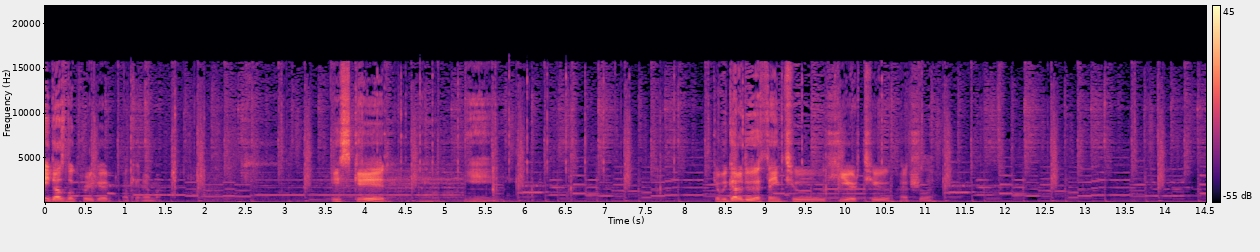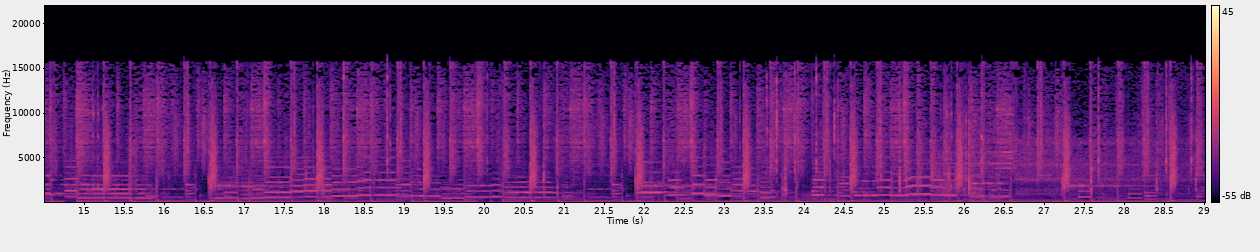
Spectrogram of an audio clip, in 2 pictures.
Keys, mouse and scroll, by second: 2.0 KP_5, 3.1-4.3 middle drag, 8.7 right click, 9.0 Tab, 11.9 l, 12.5 l, 16.1 shift+h, 17.7 a, 20.6 a, 21.6 a, 22.0 c, 24.4 c, 25.8 alt+j, 27.2 a.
